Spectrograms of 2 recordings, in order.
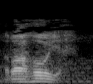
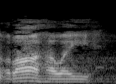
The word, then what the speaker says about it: راهويه: هكذا المحدثون ينطقونها راهوية لأنها هكذا سمعت، المحدثون ينطقون الأسماء كما سمعت لا يغيرون فيها لأنه لا قياس في الأسماء، ولكن النحويون يقيسون يعني عليها فيقولون راهويه، النحويون يقولون راهويه،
